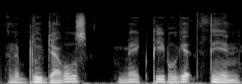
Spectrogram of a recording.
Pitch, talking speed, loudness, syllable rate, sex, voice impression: 105 Hz, 200 wpm, -16 LUFS, 5.1 syllables/s, male, masculine, middle-aged, powerful, bright, clear, mature, lively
